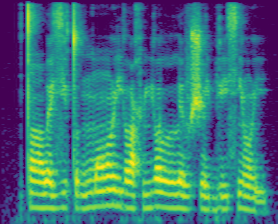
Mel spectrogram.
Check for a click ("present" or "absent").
absent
